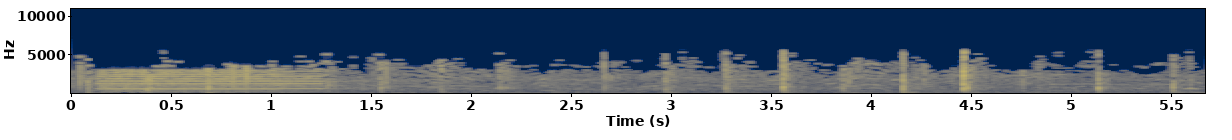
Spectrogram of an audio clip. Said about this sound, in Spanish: Sí, es mamá la que toca el claxon. Ya la vi.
